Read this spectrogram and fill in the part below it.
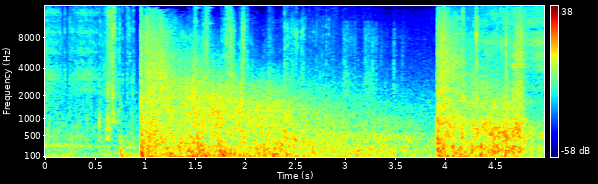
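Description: A blade slashes through the air with a loud whoosh.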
